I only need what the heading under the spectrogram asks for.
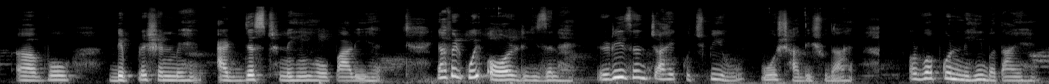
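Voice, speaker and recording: A woman speaks at a medium pitch with lively intonation and a dark, mellow tone. Her loudness rises and falls sharply. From Bengal, India. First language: Bengali (speaking Hindi). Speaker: relationship advice vlogger. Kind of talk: advice monologue to camera.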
